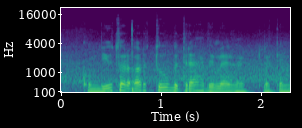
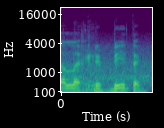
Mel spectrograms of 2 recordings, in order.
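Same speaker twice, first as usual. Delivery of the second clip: usual speaking voice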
